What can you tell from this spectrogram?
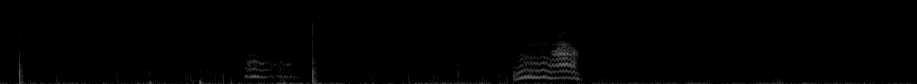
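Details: Cat meows twice: a soft, faint meow first, then a louder, rising-falling meow a few seconds later, over a background of light clicks and room noise.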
